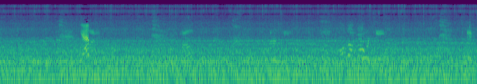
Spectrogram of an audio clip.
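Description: A man calls out nearby.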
